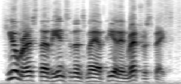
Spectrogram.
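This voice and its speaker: A man's voice: medium pitch, expressive. Formal male radio narrator, muffled old recording. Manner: formal, measured. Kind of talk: scripted documentary-drama narration, 1960s radio. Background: faint music.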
